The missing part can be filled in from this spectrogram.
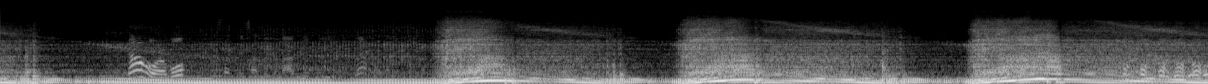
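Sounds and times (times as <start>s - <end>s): loud car engine revving: 0.0s - 12.0s.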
